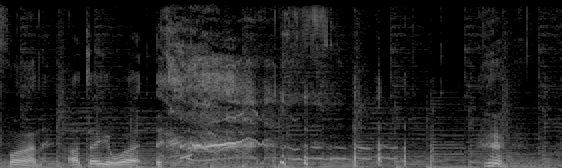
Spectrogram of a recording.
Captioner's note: laughs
